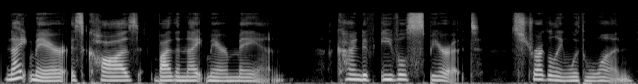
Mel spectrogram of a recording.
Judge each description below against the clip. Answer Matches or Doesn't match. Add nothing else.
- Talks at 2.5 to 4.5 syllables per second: Matches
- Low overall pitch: Doesn't match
